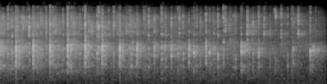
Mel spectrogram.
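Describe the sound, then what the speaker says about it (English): A school senior day audience gives a round of applause, many hands clapping at moderate volume in a fairly steady patter that gradually thins toward the end. "how about a round of applause to Mariana D'Amelio for her work"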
